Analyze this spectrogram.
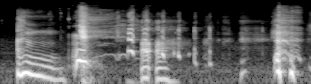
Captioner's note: laughs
